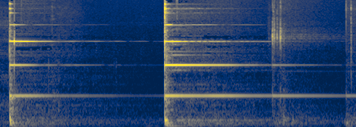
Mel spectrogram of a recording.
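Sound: temple bell being struck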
